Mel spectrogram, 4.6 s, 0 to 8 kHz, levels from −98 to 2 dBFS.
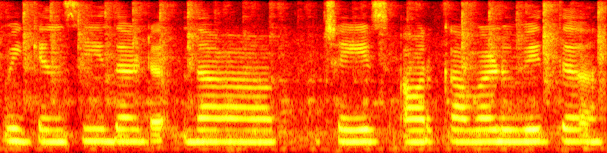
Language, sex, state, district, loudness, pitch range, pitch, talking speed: English, female, Andhra Pradesh, Sri Satya Sai, -15 LUFS, 230-235 Hz, 230 Hz, 120 wpm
